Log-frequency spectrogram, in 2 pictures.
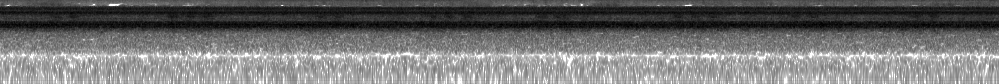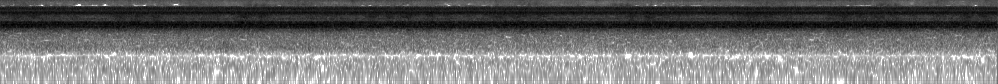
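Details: Unchanging cricket chorus: overlapping high-pitched trills merge into a continuous ringing drone that never drops or pauses, with no birds, wind or people heard.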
